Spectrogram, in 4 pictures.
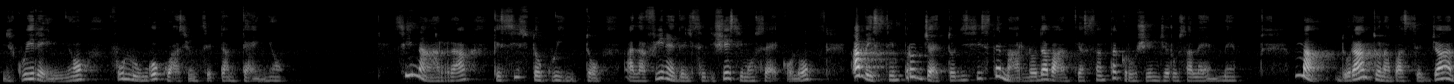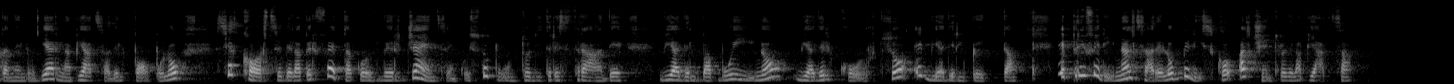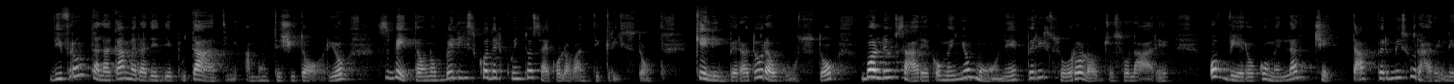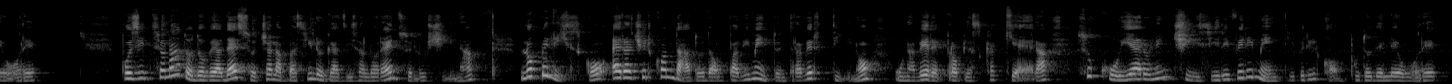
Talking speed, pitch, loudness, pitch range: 140 wpm, 215 Hz, -34 LUFS, 185-295 Hz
